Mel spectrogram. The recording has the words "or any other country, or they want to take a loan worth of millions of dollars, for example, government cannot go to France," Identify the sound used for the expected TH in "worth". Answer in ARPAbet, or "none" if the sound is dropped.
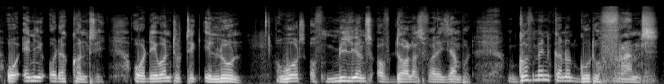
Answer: S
